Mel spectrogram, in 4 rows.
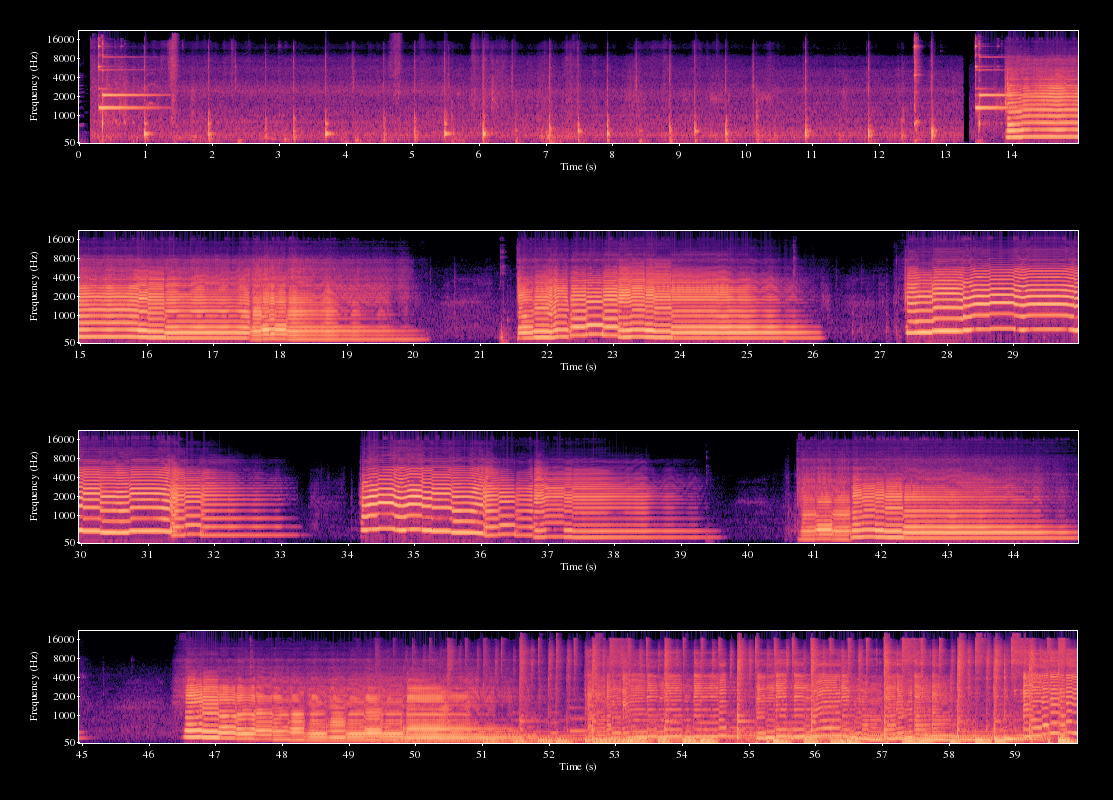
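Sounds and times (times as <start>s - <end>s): tenor saxophone playing phrases: 13.9s - 20.3s, 21.5s - 26.3s, 27.3s - 33.4s, 34.2s - 39.7s, 40.7s - 45.2s, 46.4s - 59.9s.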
